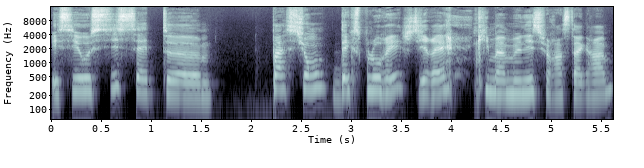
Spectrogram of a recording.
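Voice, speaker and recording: In a dry, close sound with no echo, a woman with an unremarkable speaking voice talks at a moderate pace with fairly even intonation. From France, Bordeaux. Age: 30s. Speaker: podcast host, Instagram coach. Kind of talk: solo podcast monologue.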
